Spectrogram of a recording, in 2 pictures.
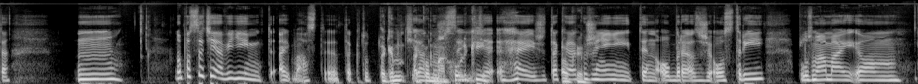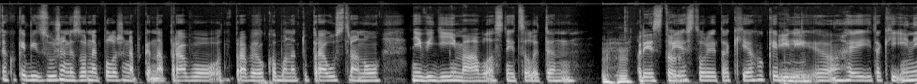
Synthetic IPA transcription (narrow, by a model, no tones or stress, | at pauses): t̪a | m̩ | nɔfpɔt͡sst̪acɛjaʋiɟiːmajʋa̰st̪ɛ̰d̪a̰t̪akt̪ɔkaɔaɛlikiɛɦɛjʒɛt̪akɛːakɔʒɛɲɛɲit̪ɛnɔ̰bɾazʒɛ̰ʔɔst̪ɾiːpluzmaːmaj | akɔkɛbizuːʒɛnɛːzɔɾnɛːpɔlɛʒɛnapɾi̥ːklad̪napɾaʋɔpɾʔaʋɛɔkɔalɛbɔnat̪uːpɾaʋuːst̪ɾanuɲɛʋiɟiːmaʋla̰sɲɛt͡sɛlɛ̰ːt̪ɛn | pɾɪɛst̪ɔɾɪɛst̪ɔɾjɛt̪akʰiːakɔkɛbiɦɛjt̪akʰiːʔiniː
